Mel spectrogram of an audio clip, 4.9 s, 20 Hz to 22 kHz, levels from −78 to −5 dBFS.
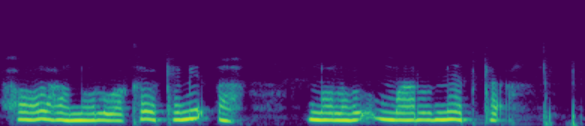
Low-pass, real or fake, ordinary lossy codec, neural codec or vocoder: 19.8 kHz; fake; none; autoencoder, 48 kHz, 128 numbers a frame, DAC-VAE, trained on Japanese speech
